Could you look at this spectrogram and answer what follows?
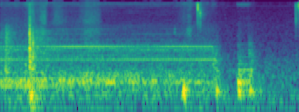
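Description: An office printer runs in the background with a steady mechanical whir and a sustained tone, followed by a few short clicks and clunks as it finishes, faint and distant.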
